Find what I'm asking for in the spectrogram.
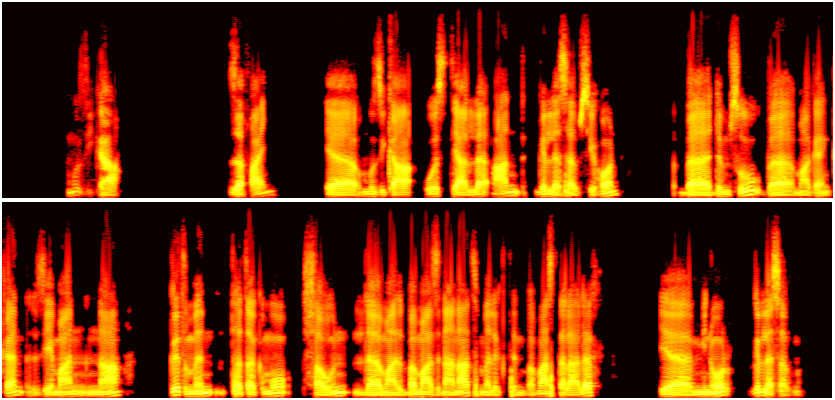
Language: Amharic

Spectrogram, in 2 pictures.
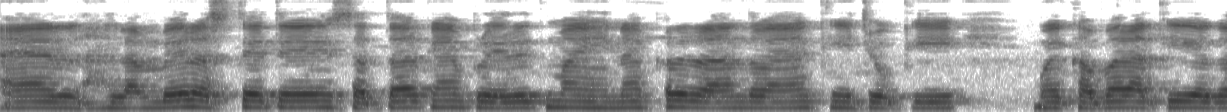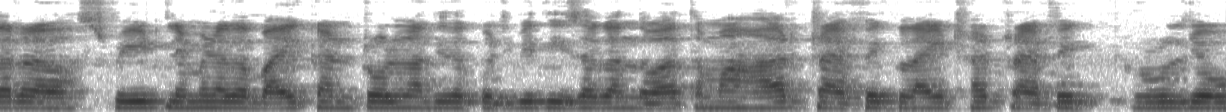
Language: Sindhi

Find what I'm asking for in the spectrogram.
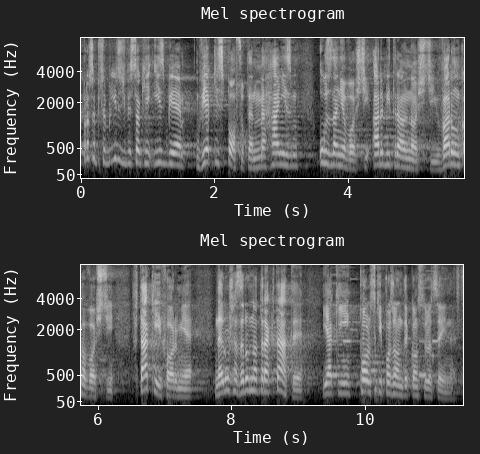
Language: Polish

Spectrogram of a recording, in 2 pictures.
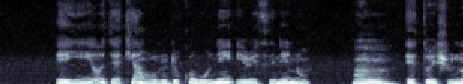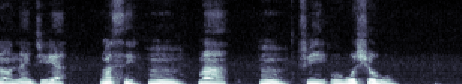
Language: Yoruba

